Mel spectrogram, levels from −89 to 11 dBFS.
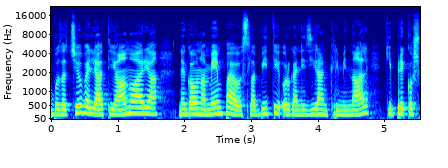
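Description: No technical fault can be heard anywhere in this short speech recording, and the signal holds steady with no audible disturbance.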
